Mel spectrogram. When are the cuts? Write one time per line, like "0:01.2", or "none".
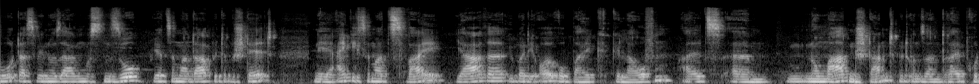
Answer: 0:03.1
0:07.8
